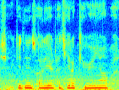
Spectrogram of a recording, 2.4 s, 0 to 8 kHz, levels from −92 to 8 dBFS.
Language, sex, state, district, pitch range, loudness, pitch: Hindi, female, Uttar Pradesh, Shamli, 210-215 Hz, -12 LUFS, 215 Hz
